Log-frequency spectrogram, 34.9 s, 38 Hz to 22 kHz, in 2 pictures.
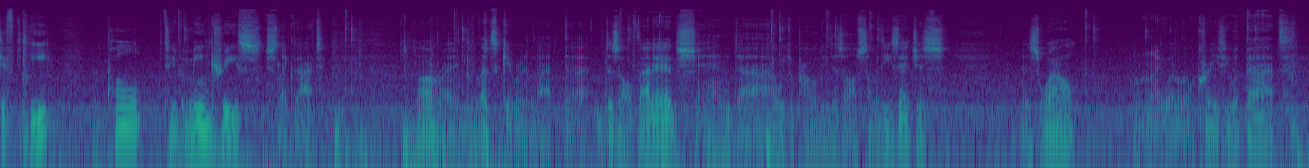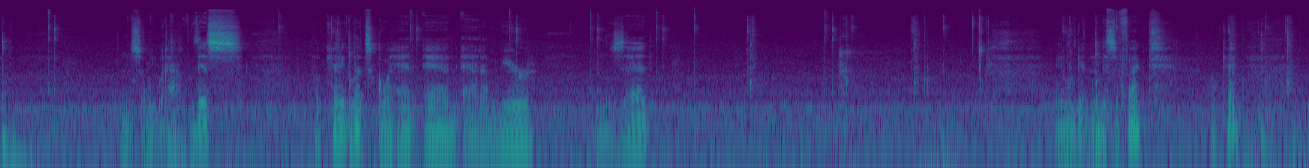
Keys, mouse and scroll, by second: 0.3 shift+e, 2.8 alt+a, 3.1-3.4 scroll down 3, 4.6 alt+shift+click, 5.4 alt+a, 6.0 alt+shift+click, 6.4 x, 8.8 alt+a, 10.3 alt+shift+click, 12.5 alt+shift+click, 16.7 alt+shift+click, 17.5 x, 19.7 alt+a, 20.6-21.0 scroll down 1, 21.2 middle click, 21.2 scroll down 2, 22.1 Tab, 22.9 click, 25.3 click, 26.2 click, 26.7 middle click, 28.3 click, 28.8 middle click, 29.8 scroll up 2, 30.0 middle click, 32.1 Tab, 32.4 middle click, 34.1 scroll up 2, 34.3 shift+middle click, 34.8-34.9 scroll up 2.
